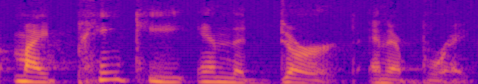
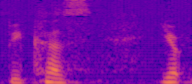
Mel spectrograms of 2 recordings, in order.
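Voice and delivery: ordinary delivery

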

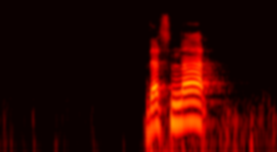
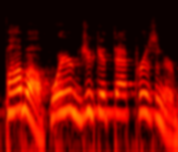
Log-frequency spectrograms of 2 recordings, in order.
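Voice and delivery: surprised questioning; 11 semitones higher, 4 dB louder than usual. Retold or imitated. Buddies question Bubba in the story.

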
